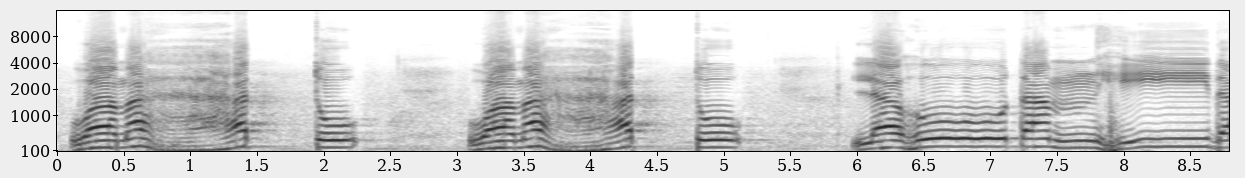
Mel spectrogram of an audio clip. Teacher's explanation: میم کو ہا کے ساتھ, ہا کو سخت کیا تشدید کی وجہ سے, پھر ہا کو تا کے ساتھ ملانا ہے.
